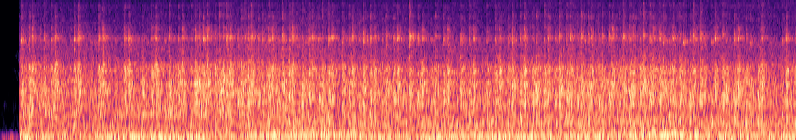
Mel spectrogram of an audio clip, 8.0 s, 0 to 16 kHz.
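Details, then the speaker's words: Military LMTV diesel truck started by bypassing a non-working fuel shut-off solenoid with direct 24 V; catches into loud, clattery, uneven idle, not running right; owner to check solenoids and relays. "up now but it's not quite running right yet"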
